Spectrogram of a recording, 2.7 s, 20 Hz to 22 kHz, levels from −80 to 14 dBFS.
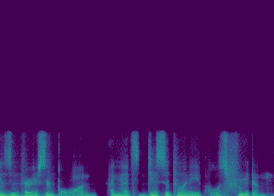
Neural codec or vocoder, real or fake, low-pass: codec, 16 kHz, 1 kbps, FreqCodec, smaller model; fake; 7.2 kHz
